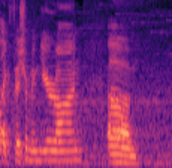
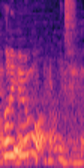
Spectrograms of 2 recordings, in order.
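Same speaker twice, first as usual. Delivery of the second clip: high, slow, put-upon whine; fruity townsman; 7 semitones higher, slower than usual. Acted. Townsman Jerry pestered by magician, high drawn-out camp voice. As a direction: draw it out high and campy. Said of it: "kind of a little bit fruity".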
